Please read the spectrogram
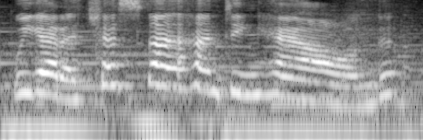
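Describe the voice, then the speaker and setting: A woman's voice: high voice, big pitch swings, moderate pace. A woman doing casual, playful gameplay commentary as a streamer, chatting away to herself. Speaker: game streamer. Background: game music.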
